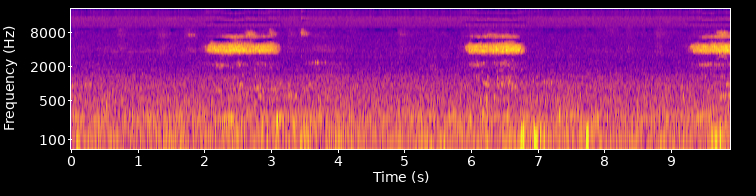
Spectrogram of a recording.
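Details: Loud snoring from a sleeping girl: rough, rattling breaths with a repeating whistling edge about every four seconds, roughly 15 breaths per minute.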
